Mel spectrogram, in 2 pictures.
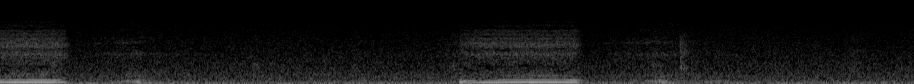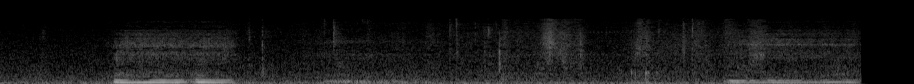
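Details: Sleeping Labrador puppy snoring: slow, low rumbling snores, a few per minute, over steady room noise.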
